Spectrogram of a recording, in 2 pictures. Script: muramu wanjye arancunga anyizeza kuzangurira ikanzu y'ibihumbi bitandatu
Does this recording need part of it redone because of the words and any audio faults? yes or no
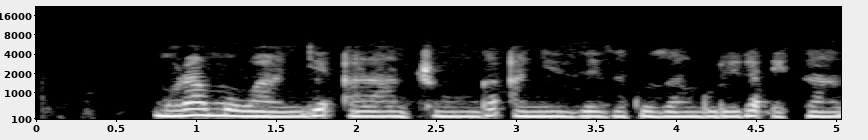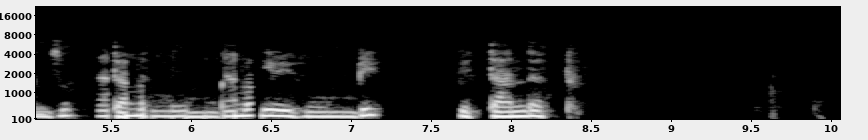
yes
